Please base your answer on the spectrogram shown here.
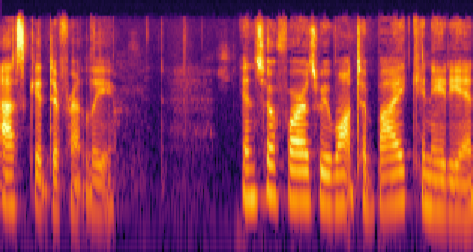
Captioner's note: speaking in French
